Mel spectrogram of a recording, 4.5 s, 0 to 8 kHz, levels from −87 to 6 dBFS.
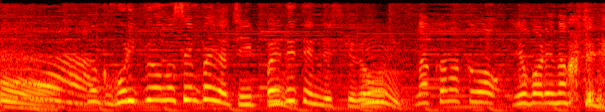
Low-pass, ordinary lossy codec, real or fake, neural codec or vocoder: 7.2 kHz; none; real; none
